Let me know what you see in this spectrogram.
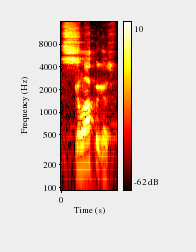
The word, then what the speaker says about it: Galapagos: I mean, I fed a tortoise today from the Galapagos, is that how you say it? – Galapagos, thank you very much for putting me right. Again.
